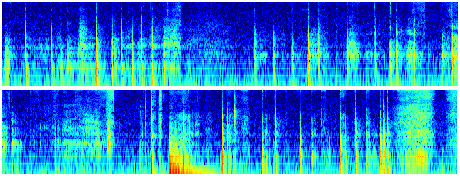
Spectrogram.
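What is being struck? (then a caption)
Small cardboard gift box wrapped in kraft paper. Long nails scratch and tap rapidly on a small, hollow rectangular gift box wrapped in brown kraft paper and tied with red string, held close to the microphone. Dry, papery taps and scratchy crinkles come in quick, uneven bursts with a hollow, low-heavy body. A louder thump lands about two-thirds of the way through.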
